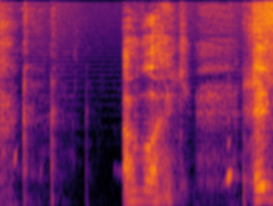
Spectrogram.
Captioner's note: laughing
